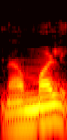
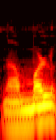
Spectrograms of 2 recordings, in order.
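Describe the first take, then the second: The two takes are said the same way.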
